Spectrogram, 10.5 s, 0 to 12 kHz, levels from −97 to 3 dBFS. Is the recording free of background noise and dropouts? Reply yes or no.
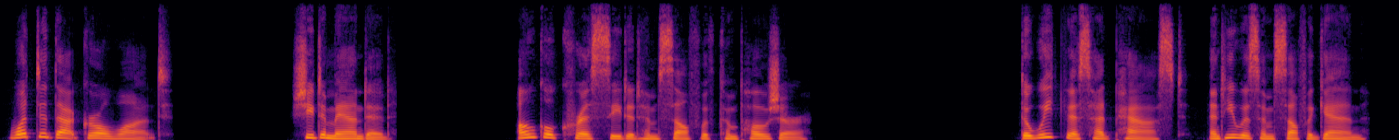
yes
